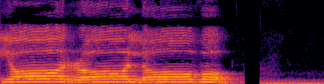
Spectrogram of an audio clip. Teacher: तालू दांत और होटों के परस्पर सटा में से होता है किंतु कहीं भी पूर्ण स्पर्श नहीं होता अतः ये अंतस्थ व्यंजन है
